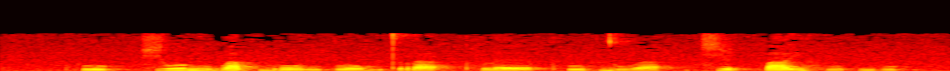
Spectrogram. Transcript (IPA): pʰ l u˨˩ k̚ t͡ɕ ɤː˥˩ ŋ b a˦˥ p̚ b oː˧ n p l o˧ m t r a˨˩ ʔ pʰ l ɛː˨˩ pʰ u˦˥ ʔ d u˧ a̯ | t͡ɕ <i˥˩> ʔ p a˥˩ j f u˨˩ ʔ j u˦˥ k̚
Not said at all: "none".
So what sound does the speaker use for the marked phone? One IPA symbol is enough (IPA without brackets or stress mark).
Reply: e˥˩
